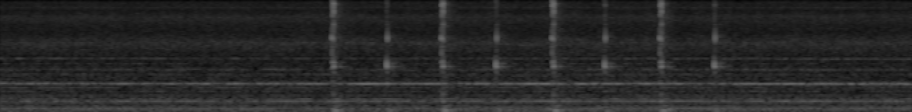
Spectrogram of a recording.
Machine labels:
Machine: valve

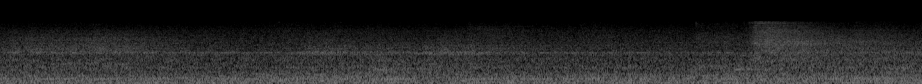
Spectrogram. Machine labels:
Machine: slide rail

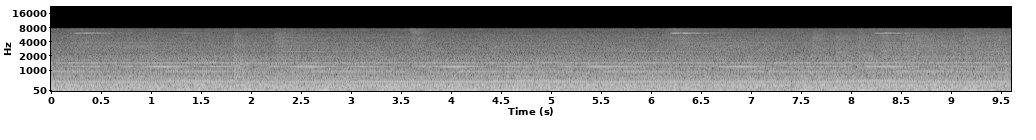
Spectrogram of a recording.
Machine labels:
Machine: slide rail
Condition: normal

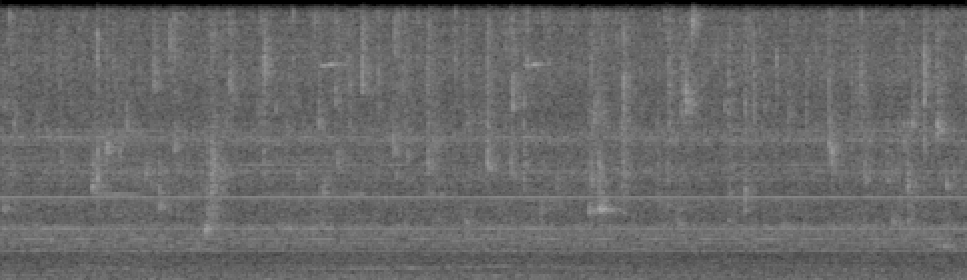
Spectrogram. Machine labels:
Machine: pump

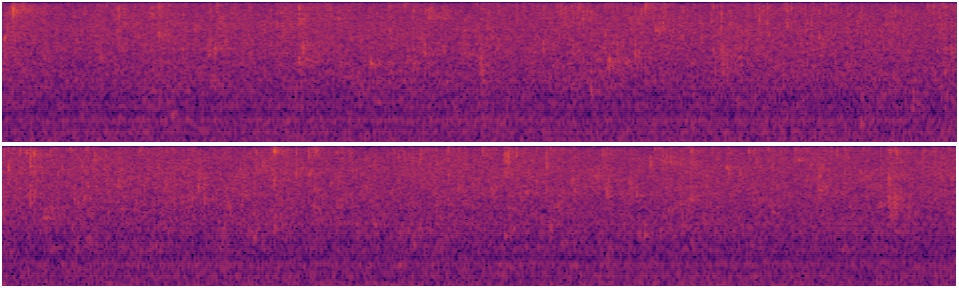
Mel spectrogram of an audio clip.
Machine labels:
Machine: pump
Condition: normal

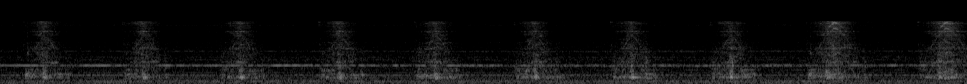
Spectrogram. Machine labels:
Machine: slide rail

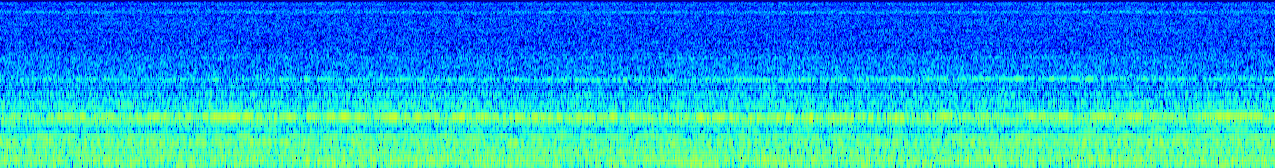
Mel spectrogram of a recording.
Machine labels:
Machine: fan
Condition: normal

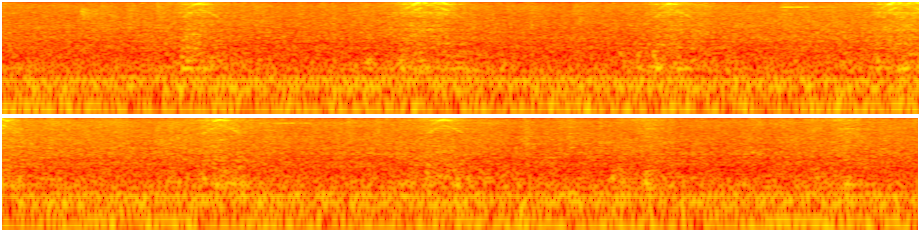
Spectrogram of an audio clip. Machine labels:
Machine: slide rail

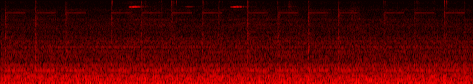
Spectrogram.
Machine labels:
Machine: slide rail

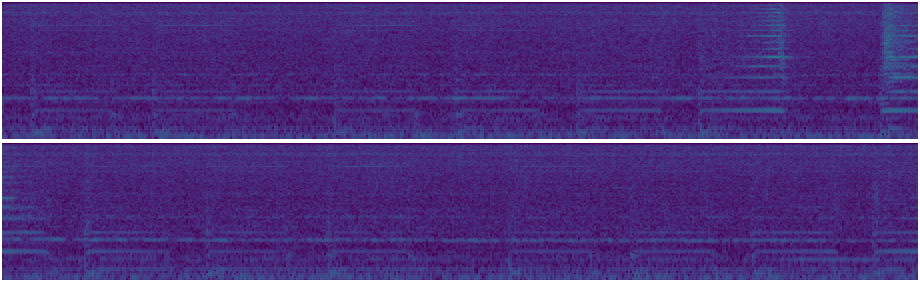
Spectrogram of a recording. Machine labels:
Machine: slide rail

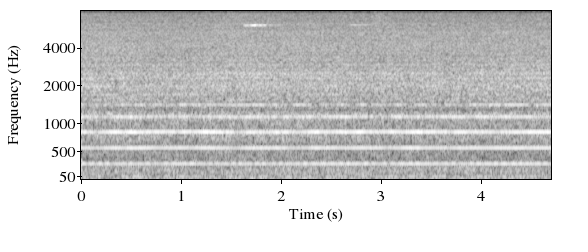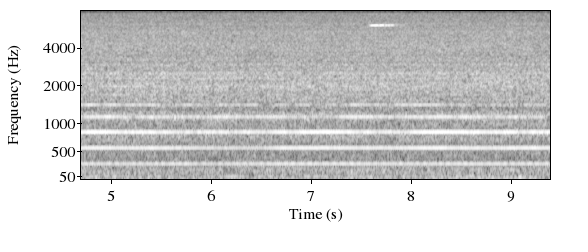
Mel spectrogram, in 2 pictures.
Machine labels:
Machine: fan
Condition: normal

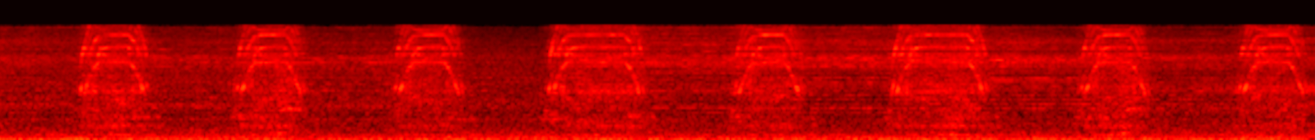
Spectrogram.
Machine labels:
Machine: slide rail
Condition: normal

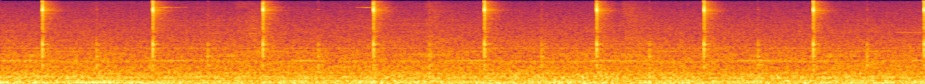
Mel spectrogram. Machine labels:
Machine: valve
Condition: normal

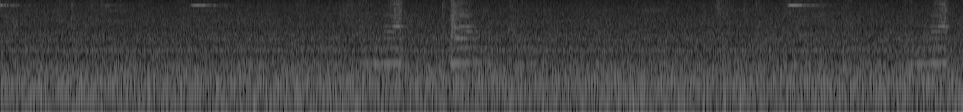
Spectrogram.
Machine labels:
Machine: slide rail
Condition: normal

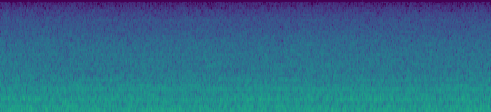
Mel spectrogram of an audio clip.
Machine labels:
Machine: fan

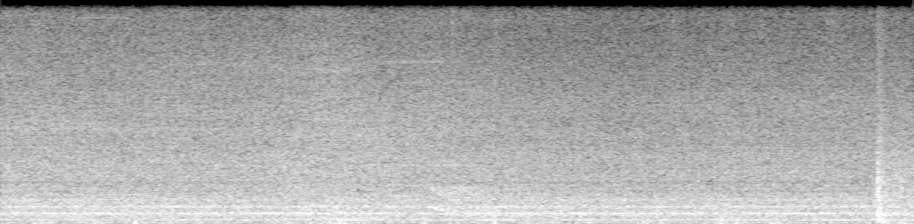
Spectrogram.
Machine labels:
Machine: fan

